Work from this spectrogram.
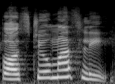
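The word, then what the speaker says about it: posthumously: यहाँ पर टी के बाद जो एच है दैट इज साइलेंट, तो हम इसको पढ़ेंगे पोस्ट्यूमसली। रिवेयर्ड, श्रद्धेय।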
